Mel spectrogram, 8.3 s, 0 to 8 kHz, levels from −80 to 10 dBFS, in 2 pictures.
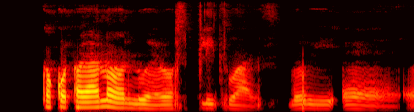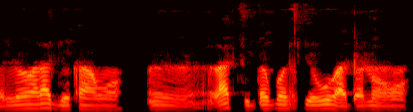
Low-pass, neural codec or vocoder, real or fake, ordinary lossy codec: none; none; real; none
